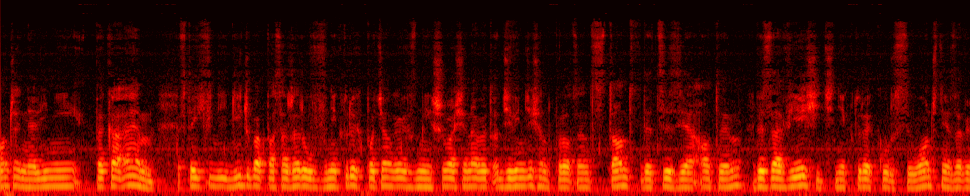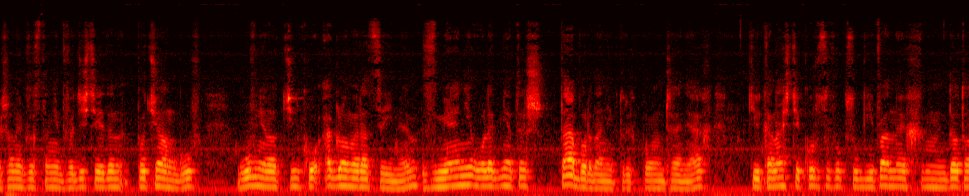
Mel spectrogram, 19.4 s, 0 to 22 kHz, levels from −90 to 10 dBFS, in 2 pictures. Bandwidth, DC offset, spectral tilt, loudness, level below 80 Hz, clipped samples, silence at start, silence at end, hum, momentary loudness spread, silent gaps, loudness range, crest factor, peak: 15.5 kHz; under 0.1%; -7.5 dB/octave; -34 LUFS; -62 dBFS; under 0.1%; 0 s; 0 s; none; 7 LU; none; 3 LU; 16 dB; -16 dBFS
